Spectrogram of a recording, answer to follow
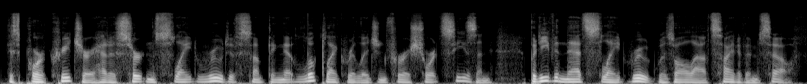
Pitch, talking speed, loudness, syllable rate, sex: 110 Hz, 210 wpm, -19 LUFS, 5.4 syllables/s, male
